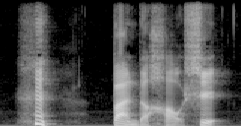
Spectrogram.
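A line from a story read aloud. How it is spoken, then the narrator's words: Sneering laugh. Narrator (Chinese): 夫人 对督办冷笑道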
